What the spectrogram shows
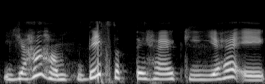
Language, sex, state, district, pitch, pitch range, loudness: Hindi, female, Himachal Pradesh, Shimla, 245 Hz, 225-270 Hz, -13 LUFS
